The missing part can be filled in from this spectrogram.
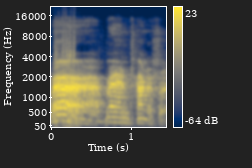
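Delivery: cartoon alien monster creature voice. Joking about wanting to voice a cartoon alien, doing a Ben 10 alien voice. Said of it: "I want to be a voice for Ben Alien".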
